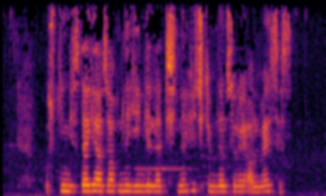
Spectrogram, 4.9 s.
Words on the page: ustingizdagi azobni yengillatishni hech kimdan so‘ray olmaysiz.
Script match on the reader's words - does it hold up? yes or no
yes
